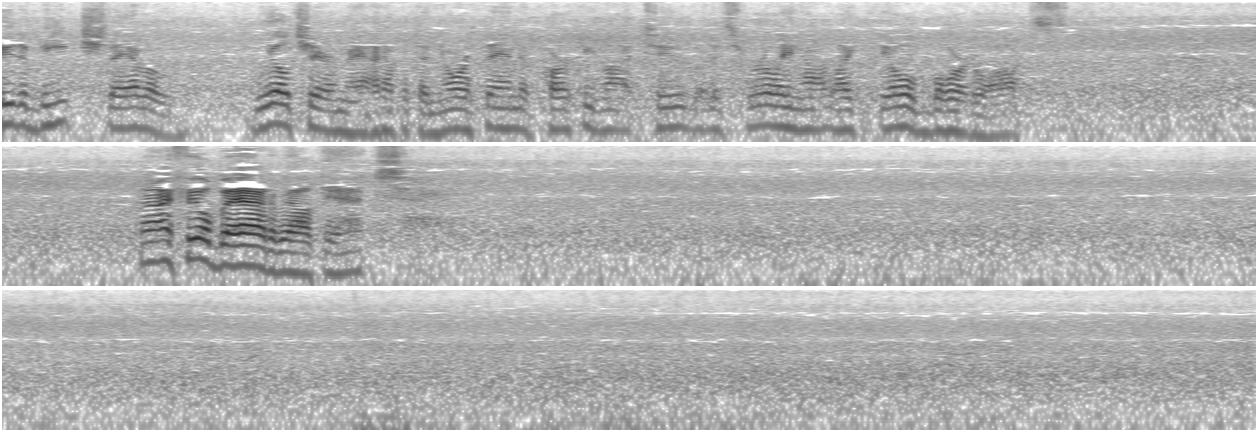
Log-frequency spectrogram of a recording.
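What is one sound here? Waves wash steadily onto the shore outdoors.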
